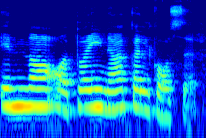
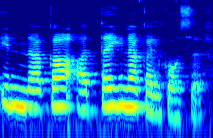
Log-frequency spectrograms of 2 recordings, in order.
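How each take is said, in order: First: The 'k' sound comes only once, before 'al'. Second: An extra 'ka' is added after 'inna'. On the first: The speaker calls it right. "असल अदायगी जो है वो है" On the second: The speaker calls it wrong. "वो जो इसके अंदर गलती करते हैं वो है"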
